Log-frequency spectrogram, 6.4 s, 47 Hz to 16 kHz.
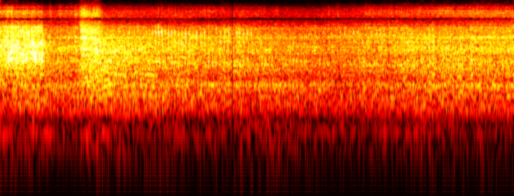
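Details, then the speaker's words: Parked 10+ years 1977 Mercury Grand Marquis engine, rear raised off ground: catches and runs unevenly, lurching and fading, won't hold idle and nearly stalls; rough running and stalling, battery then goes dead. "I'm not trying to rev it up but can't get it to idle so"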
